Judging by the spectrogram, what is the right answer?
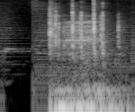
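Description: Someone types on a computer keyboard in a quiet room, with a brief pause and then a quick, close burst of clicky keystrokes in uneven rhythm.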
